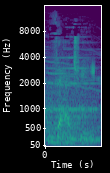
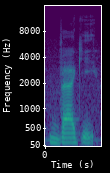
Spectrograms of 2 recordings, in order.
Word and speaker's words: Vaggie: Vaggie. Actually, it's pronounced Vaggy.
